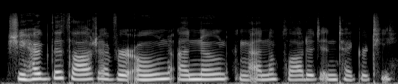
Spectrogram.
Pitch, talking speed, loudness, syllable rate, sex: 235 Hz, 165 wpm, -16 LUFS, 5.1 syllables/s, female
